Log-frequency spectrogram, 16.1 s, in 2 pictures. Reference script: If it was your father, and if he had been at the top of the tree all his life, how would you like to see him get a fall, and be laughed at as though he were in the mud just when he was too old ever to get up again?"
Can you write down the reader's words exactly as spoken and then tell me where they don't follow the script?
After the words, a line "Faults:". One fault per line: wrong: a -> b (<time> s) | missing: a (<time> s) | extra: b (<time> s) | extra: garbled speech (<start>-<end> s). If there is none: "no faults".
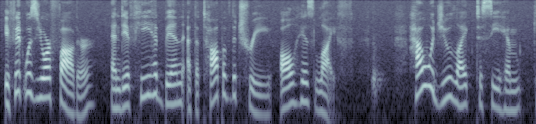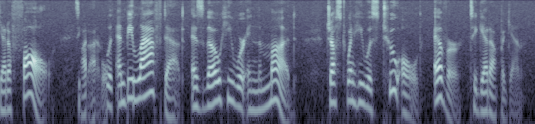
If it was your father, and if he had been at the top of the tree all his life, how would you like to see him get a fall, [garbled] and be laughed at as though he were in the mud just when he was too old ever to get up again?"
Faults:
extra: garbled speech (9.2-9.7 s)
